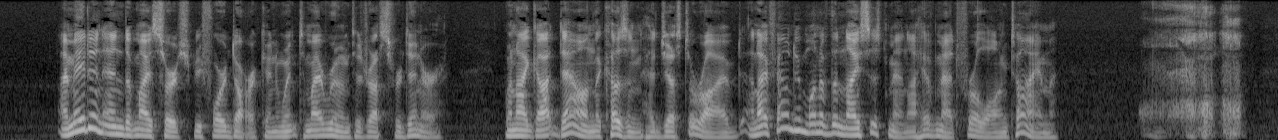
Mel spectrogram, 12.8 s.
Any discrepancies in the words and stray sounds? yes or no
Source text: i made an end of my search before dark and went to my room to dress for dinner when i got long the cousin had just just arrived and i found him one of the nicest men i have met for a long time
yes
